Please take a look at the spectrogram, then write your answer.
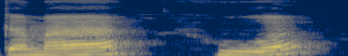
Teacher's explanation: کیونکہ الف ساکن ما قبل مفتوح آ گیا ہے، تو یہ الف مدہ ہو جائے گی، اور الف مدہ کو ہم کھینچ کے پڑھتے ہیں، لمبا کرتے ہیں۔ کما ہوا، ہاں انتہائی حلق سے، واو ہونٹوں کی گولائی سے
